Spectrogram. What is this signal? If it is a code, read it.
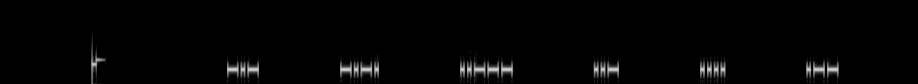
Morse code, heard as a keyed tone, about 36 wpm, spaced as for 10 wpm, 700 Hz. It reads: KC2UHW
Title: USA Call Signs - 8x Character Spacing - 35wpm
